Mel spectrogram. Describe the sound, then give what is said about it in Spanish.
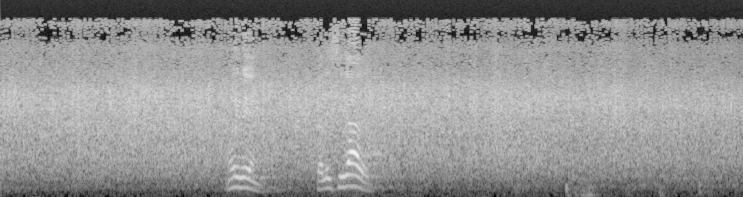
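Sustained audience applause at a seminar for the first-time attendees who stand up, a steady dense wash of clapping that carries through the whole stretch, with a man's voice briefly speaking over it partway through. “Dele un aplauso.”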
